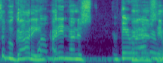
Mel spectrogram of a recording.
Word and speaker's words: Bugatti: mess that one up a Bugatti it's a Bugatti I didn't there are other words attached to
